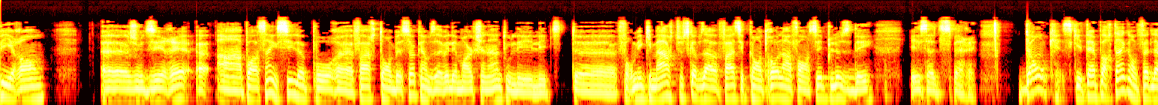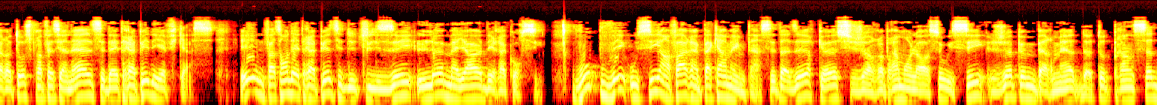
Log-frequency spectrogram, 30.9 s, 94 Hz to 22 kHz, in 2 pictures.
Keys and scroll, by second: 10.8 ctrl+d.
